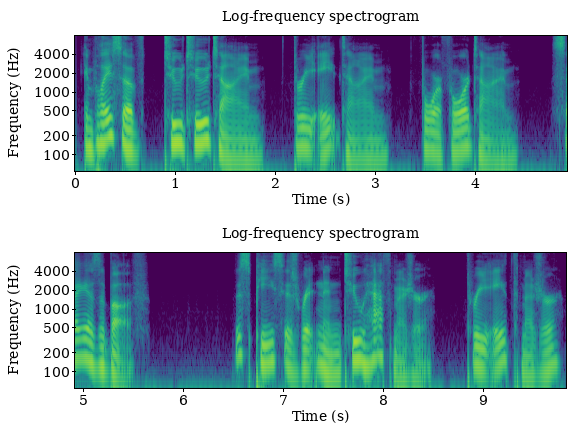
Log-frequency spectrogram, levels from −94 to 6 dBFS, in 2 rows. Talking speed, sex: 175 wpm, male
